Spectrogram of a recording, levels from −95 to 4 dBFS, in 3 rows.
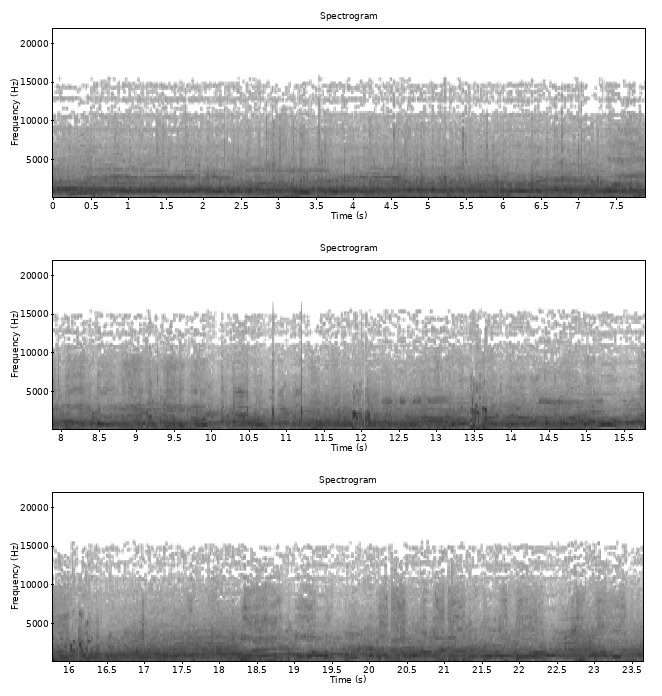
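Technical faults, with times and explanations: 11.88–12.11 s, 13.45–13.68 s and 16.01–16.29 s: frames out of order. In each stretch, two adjacent blocks play swapped, about 78 ms each in the first two and 105 ms in the third. That fits runs of three or four frames. The result is a brief garbled flutter. No time is lost.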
